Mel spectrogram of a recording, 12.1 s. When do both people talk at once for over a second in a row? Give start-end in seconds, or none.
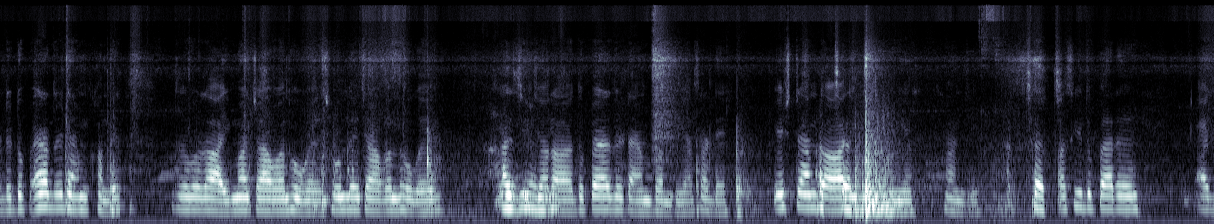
none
